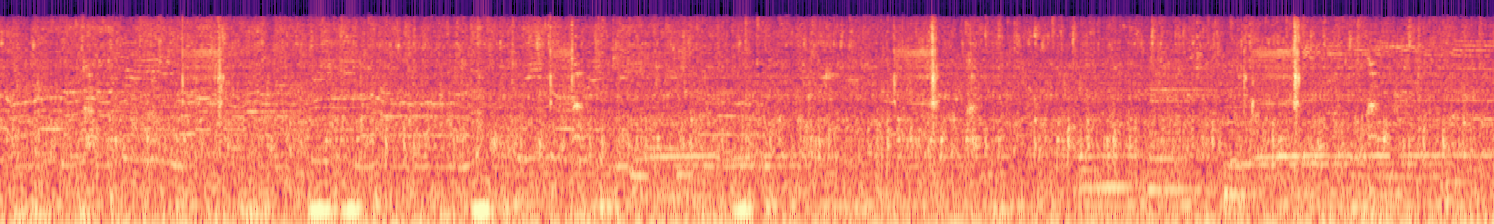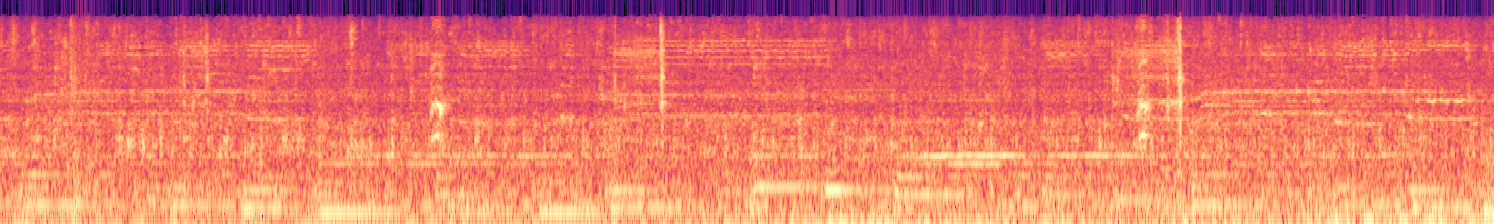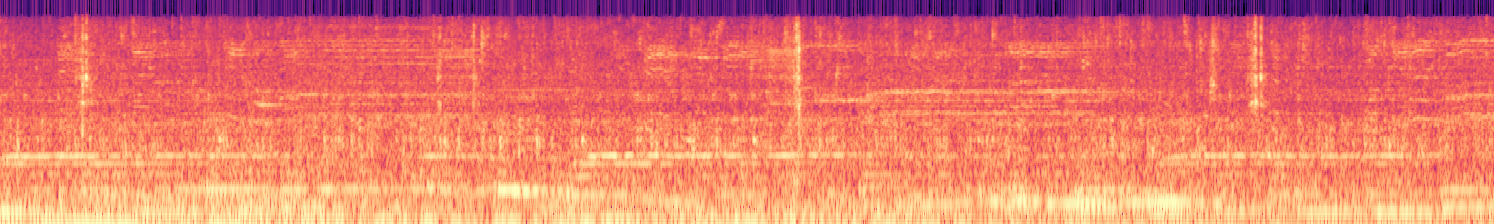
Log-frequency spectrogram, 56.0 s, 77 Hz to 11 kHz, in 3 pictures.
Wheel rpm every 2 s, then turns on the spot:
0, 0, 0, 0, 0, 0, 0, 0, 0, 0, 0, 0, 0, 0, 0, 0, 20, 0, 0, 0, 0, 0, 0, 10, 0, 0, 0, 0.
none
